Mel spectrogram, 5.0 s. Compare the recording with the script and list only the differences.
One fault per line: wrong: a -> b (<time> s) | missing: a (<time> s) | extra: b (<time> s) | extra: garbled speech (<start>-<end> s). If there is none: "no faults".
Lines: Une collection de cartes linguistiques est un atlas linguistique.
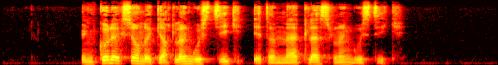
no faults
